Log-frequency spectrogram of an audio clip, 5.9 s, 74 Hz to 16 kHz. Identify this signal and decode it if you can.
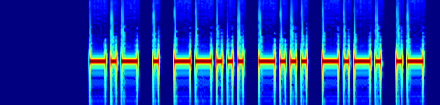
Morse code, heard as a keyed tone, about 17 wpm, 700 Hz. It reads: KE7BCA
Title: USA Callsign DE Callsign 17wpm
